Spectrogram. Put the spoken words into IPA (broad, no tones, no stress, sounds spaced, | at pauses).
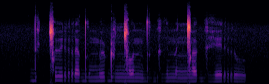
d̪ i ǀ ʉ r ɐ d̪ u m ʉ ɖ u ŋ͡ǀ o n d̪ ɵ ɡʱ ɨ n ɐ ŋ͡ǀ ɐ ɡʱ e r u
